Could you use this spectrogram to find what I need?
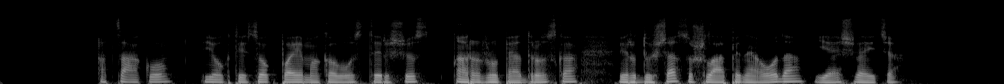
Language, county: Lithuanian, Marijampolė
